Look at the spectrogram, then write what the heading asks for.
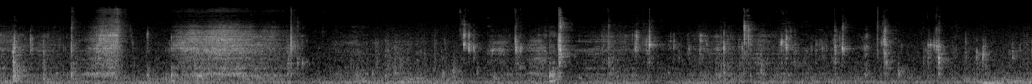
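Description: Close-miked wet chewing of a mouthful of chili cheese hot dog. Two longer hissing breaths come in the first three seconds, then a run of sharp, irregular wet clicks and smacks of the mouth.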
